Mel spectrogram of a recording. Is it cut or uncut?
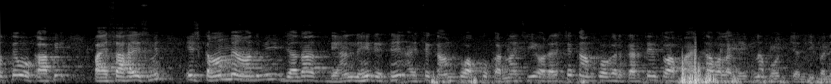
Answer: uncut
